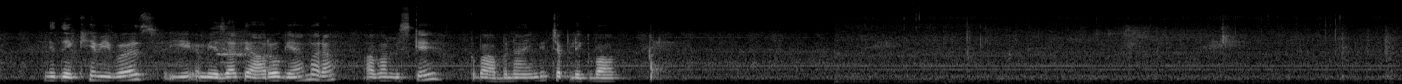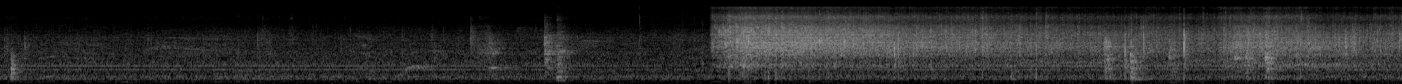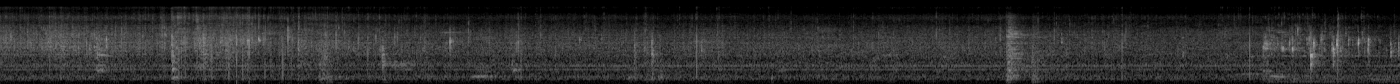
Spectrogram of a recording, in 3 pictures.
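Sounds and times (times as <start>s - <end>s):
patty sizzling in hot oil: 20.4s - 42.0s.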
